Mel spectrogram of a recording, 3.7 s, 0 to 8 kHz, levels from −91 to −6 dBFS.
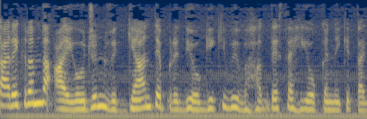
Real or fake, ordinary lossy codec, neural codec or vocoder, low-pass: real; none; none; 7.2 kHz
